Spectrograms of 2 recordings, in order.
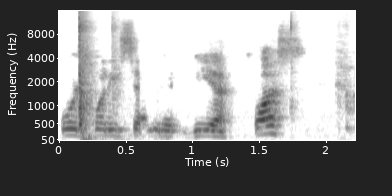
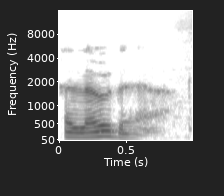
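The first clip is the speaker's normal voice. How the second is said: hushed, quiet half-whisper, close up in the ear; 5 semitones lower, 3 dB quieter than usual. Joking about what will happen next, half-whispering as Obi-Wan. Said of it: "Obi-Wan is quietly gonna whisper in your ear".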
